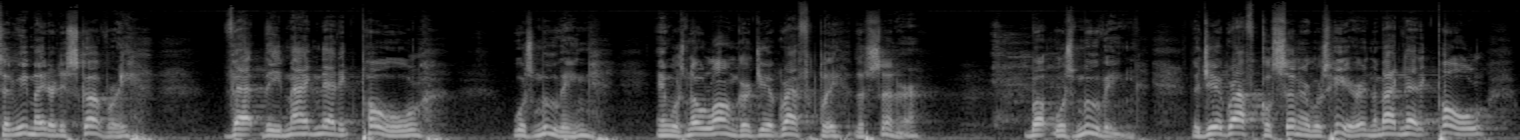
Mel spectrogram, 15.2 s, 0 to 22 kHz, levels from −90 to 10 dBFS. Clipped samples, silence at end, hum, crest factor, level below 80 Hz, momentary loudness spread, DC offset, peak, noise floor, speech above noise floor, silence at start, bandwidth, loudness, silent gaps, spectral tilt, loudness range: under 0.1%; 0.15 s; none; 14 dB; -36 dBFS; 11 LU; under 0.1%; -12 dBFS; -55 dBFS; 31 dB; 0 s; 17.5 kHz; -26 LUFS; none; -6 dB/octave; 4 LU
